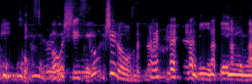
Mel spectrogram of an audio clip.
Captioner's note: laughs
